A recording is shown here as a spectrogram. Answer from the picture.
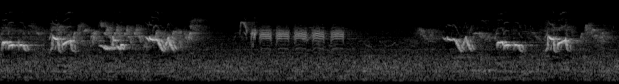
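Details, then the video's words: A robin's melodious song of high twittering phrases, thin sliding whistles and a buzzy trill, in bursts with short gaps between them. "Robin tells melodious tale"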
